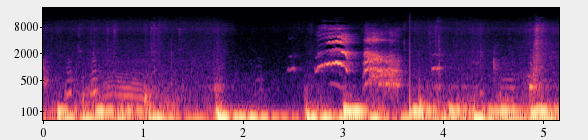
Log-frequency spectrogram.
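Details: Young vizsla pups in a whelping box, early October 2020, during cleaning and vacuuming. Soft whines open the clip, then one louder, bent squeal near the middle is followed by a few fainter yelps, all over a constant low hum.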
